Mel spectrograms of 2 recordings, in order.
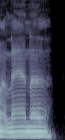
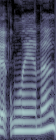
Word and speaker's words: Atlanta: I'm really happy to be here and I am uh really thrilled that you pronounced Atlanta the way it's supposed to be without that second T.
